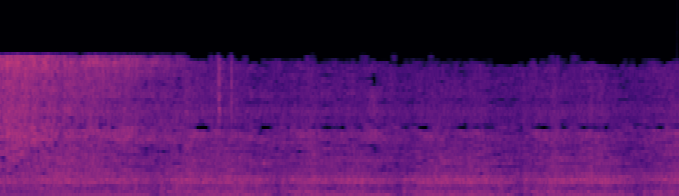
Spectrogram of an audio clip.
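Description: A train makes a speed trial run on the newly doubled Rosa–Sitapur–Burhwal rail section, giving a loud, steady rumbling roar with rhythmic wheel clatter throughout and no voices.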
